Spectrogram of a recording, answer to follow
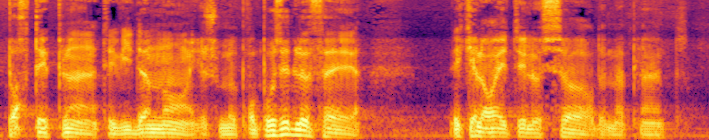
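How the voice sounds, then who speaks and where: An actor playing a suave, middle-aged lawyer in a French radio mystery, wry, urbane and unruffled. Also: male voice, very deep voice, moderate pace. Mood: measured, serious. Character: suave, ironic middle-aged male lawyer, coolly self-possessed.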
